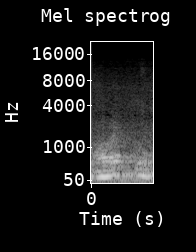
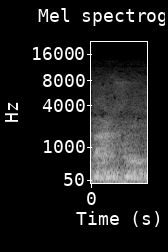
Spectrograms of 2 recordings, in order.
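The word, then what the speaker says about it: تخريج: khaj itu artinya khajtu takrij bacanya bukan khajtu khtu ya takrij arti takrij itu apa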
